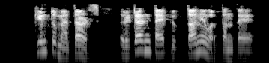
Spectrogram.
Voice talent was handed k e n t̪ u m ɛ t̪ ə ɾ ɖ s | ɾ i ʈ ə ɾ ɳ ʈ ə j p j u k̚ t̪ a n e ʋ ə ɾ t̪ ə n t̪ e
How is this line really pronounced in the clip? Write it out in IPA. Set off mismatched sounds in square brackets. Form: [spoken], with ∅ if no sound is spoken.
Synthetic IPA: k [i] n t̪ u m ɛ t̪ ə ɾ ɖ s | ɾ i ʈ ə ɾ ɳ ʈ [a] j p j u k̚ t̪ a n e ʋ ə ɾ t̪ ə n t̪ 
